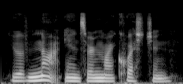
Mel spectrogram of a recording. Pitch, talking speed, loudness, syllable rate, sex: 155 Hz, 195 wpm, -16 LUFS, 5.4 syllables/s, female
